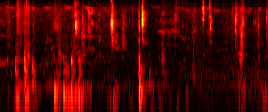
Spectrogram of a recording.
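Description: Crisp green Indian mango being bitten and chewed close to the microphone: a scatter of short crunchy clicks.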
